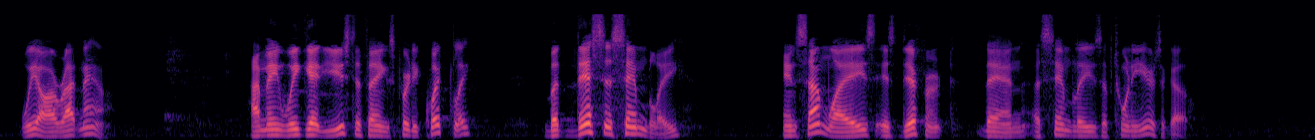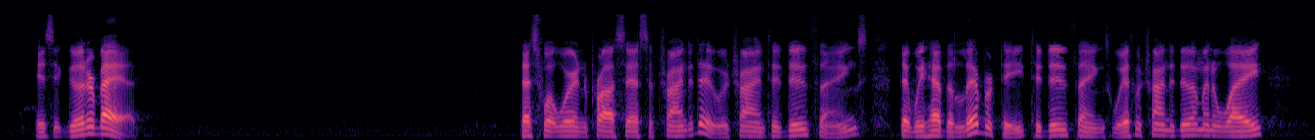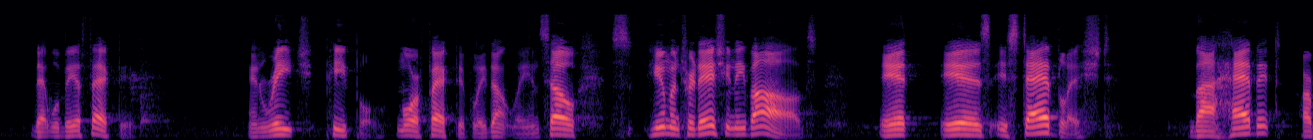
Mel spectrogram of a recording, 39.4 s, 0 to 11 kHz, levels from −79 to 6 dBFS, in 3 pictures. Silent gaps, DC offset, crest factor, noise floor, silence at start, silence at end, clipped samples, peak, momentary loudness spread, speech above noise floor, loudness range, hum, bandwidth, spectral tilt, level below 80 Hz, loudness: none; under 0.1%; 24 dB; -74 dBFS; 0.25 s; 0 s; under 0.1%; -6 dBFS; 16 LU; 46 dB; 9 LU; none; 8 kHz; -5 dB/octave; -70 dBFS; -28 LUFS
